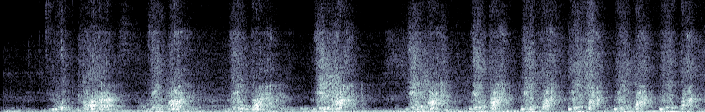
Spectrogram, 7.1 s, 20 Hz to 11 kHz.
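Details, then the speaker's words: Fox Float X2 mountain bike rear shock, unserviced for 1.5 years, gives a wet gurgling squelch on every stroke: severe cavitation, air churned into the damper oil; described as oil in the air; rebuild follows. "Aujourd'hui, on part sur un entretien FotFloat X2 qui a un énorme problème de cavitation."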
